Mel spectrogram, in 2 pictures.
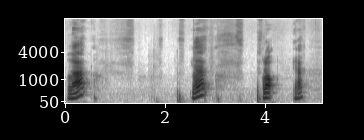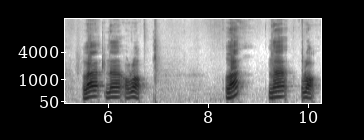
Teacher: ro ujung lidah dengan langit-langit belakang · tiga-tiganya sama semua tipis dan napasnya ditahan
